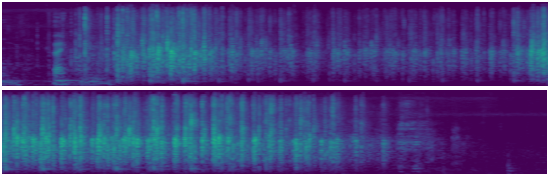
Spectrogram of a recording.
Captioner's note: applause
